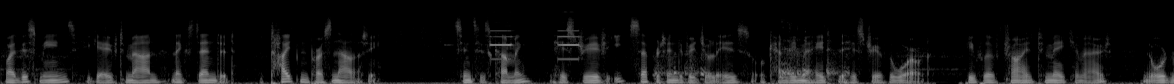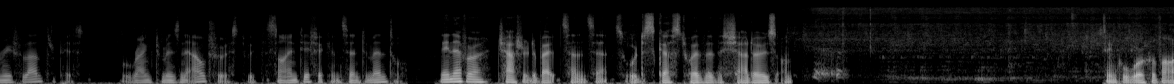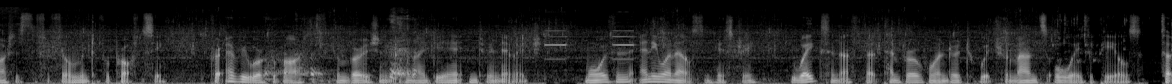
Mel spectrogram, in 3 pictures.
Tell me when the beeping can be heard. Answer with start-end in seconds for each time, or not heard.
4.5-5.8, 28.9-29.9.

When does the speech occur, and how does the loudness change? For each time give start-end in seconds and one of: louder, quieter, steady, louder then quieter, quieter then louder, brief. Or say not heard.
0.0-19.6 louder
22.8-35.1 steady.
